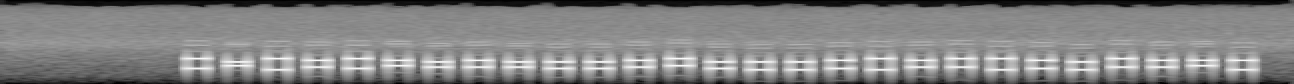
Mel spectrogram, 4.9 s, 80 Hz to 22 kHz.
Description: DTMF, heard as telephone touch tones, dialled by machine, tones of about 80 ms. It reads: 6*3860787448#41153893519802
